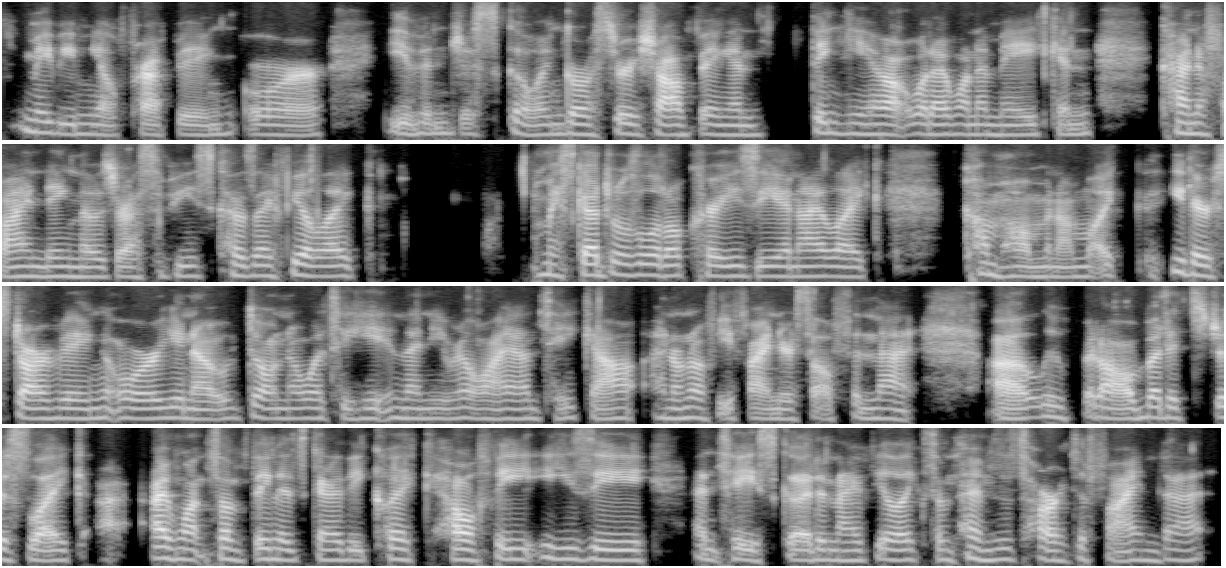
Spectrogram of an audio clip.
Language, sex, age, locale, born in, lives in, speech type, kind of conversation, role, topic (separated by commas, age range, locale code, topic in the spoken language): English, female, 25-29, en-US, United States, United States, conversation, unstructured, none, What does your ideal slow morning look like?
